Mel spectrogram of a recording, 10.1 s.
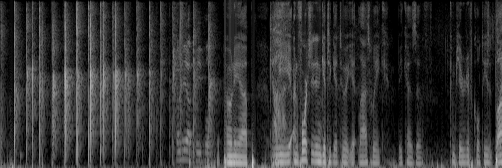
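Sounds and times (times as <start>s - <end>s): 
round of applause: 0.0s - 4.3s
speech: 3.5s - 10.0s.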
